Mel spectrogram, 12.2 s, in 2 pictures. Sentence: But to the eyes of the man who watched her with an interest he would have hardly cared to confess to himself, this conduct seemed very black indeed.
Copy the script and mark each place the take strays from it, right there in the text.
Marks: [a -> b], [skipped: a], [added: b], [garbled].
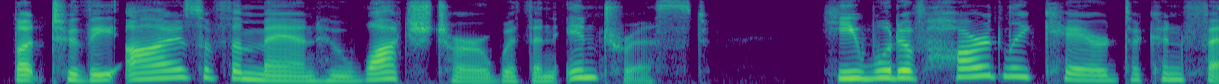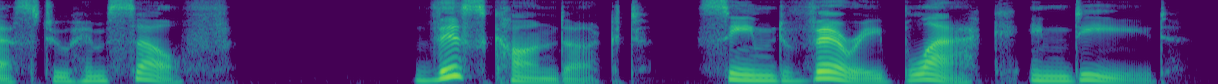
But to the eyes of the man who watched her with an interest he would have hardly cared to confess to himself, this conduct seemed very black indeed.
